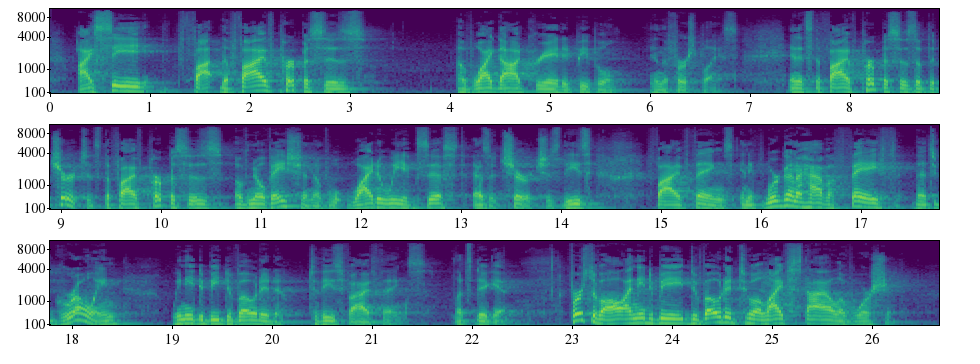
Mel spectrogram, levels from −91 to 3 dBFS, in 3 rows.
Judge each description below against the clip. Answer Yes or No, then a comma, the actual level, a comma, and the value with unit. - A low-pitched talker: Yes, low, 110 Hz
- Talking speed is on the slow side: No, average, 170 wpm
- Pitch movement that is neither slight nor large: Yes, average, 3.9 semitones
